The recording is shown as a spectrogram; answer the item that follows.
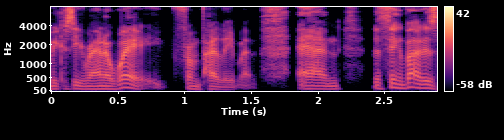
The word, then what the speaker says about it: Philemon: It may be written Philemon, but the way you pronounce it is Philemon.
